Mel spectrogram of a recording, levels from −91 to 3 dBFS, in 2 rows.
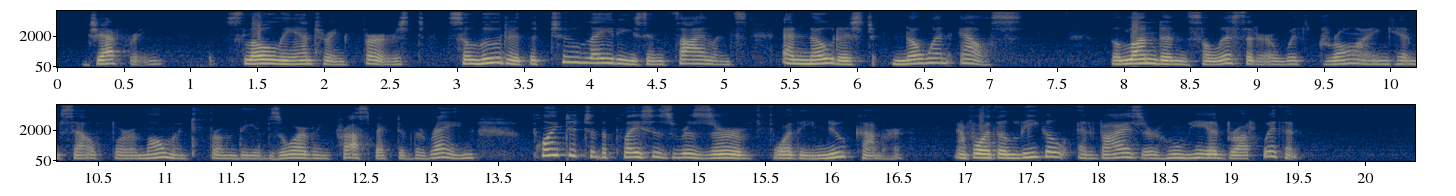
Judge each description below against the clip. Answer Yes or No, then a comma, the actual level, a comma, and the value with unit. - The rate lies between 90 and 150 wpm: Yes, average, 145 wpm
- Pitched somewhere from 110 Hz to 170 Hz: No, high, 190 Hz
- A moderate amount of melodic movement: Yes, average, 3.8 semitones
